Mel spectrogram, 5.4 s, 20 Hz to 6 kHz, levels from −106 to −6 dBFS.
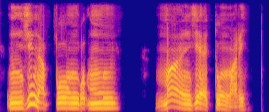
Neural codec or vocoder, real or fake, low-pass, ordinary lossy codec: none; real; 5.4 kHz; AAC, 48 kbps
